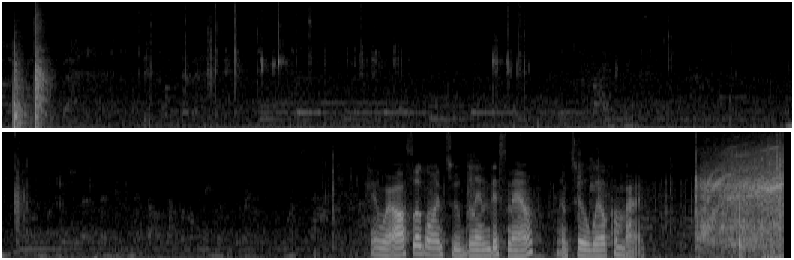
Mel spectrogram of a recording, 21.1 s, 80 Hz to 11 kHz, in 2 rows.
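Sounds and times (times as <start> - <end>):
faint background music: 0.0 - 21.0.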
